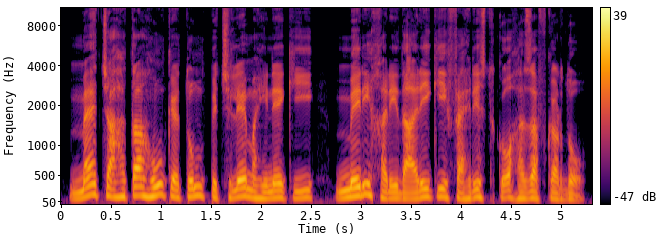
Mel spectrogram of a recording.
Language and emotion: Urdu, neutral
